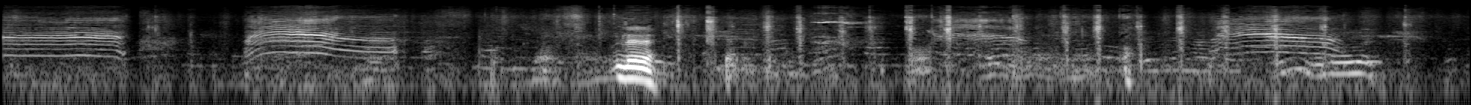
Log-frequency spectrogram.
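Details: Hungry domestic cats while eating, giving loud drawn-out meows with clear harmonics, falling then rising, one at the start, another near two seconds and a last one near nine seconds, with clatter and faint human speech between.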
